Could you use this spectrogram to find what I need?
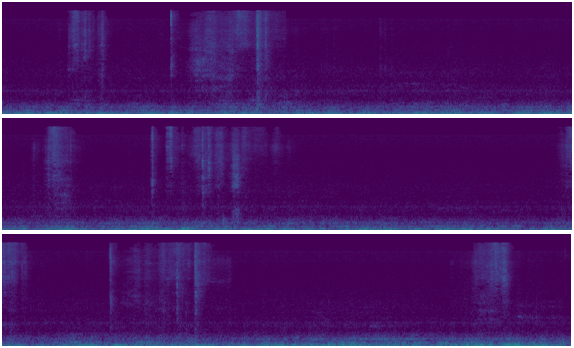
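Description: Paper pages of a booklet rustle as they are turned.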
